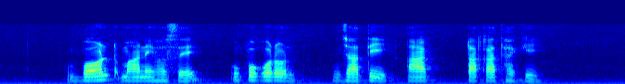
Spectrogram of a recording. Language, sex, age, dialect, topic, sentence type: Bengali, male, 25-30, Rajbangshi, banking, statement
